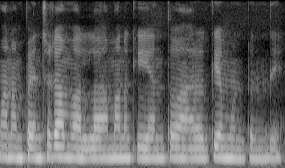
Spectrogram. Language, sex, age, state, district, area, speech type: Telugu, female, 45-60, Andhra Pradesh, Guntur, rural, spontaneous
